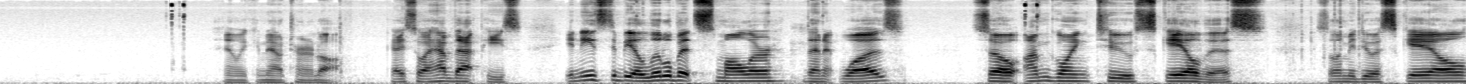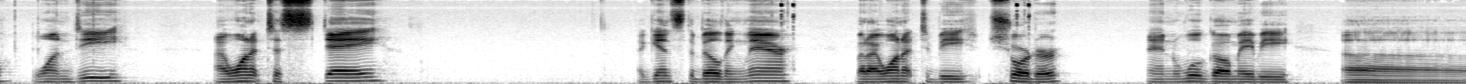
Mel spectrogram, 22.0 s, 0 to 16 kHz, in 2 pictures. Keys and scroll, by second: 10.6 1, 11.3 d, 11.6 Return.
